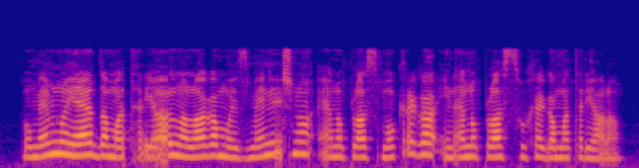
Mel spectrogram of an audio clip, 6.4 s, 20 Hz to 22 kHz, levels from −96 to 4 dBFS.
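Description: Throughout the clip, the speech carries a breathy, grainy edge in its upper range, as if the top of the spectrum had been swapped for hiss. This is likely Bluetooth LC3 compression at a low bitrate. The encoder discards much of the high-frequency detail and the decoder fills those bands with noise. The damage is plainly audible and fits LC3 running at around 32 kbps with 10 ms frames.

From 1.21 to 1.68 s, just after "je da", lost LE Audio frames break up the speech. About 300 ms of audio goes missing, scattered across 460 ms, with the longest gap at roughly 70 ms. For each gap, the decoder repeats the last spectrum with randomised phase, so the speech briefly turns into a noisy smear before real audio returns.

A second loss at 2.74 to 2.81 s, just before "eno plast mokrega in", drops 70 ms. This produces the same short concealment smear.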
